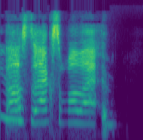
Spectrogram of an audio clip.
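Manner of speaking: very high voice pushed up toward falsetto. Trying to copy how Miles says a line: imitating Miles's rising high voice. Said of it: "his voice is just getting higher".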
